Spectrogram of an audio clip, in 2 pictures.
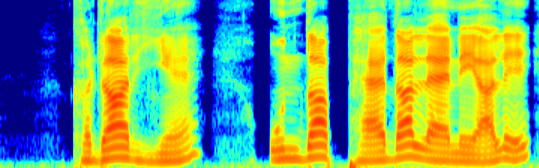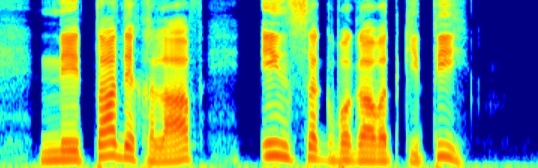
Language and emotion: Dogri, angry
